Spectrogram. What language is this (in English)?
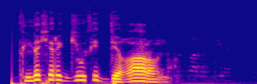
Kabyle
